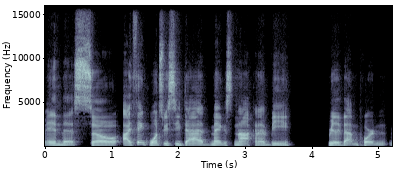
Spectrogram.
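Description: A man's voice: medium pitch, a bit bright. A man chats on a podcast in his ordinary middle-range voice, drifting through thoughts with frequent ums and restarts. He keeps it loose and conversational. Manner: rambling, many fillers. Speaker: podcast co-host. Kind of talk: casual podcast chat.

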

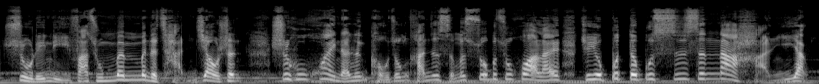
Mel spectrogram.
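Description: Male storyteller: lively dramatic narration, higher than average. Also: faint music behind. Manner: lively, with drawn-out particles and sound effects.

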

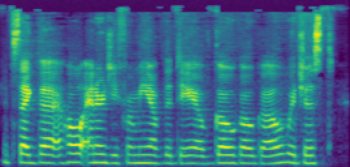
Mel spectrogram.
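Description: Even-toned woman interviewer in conversation. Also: on the low side, fairly quick.

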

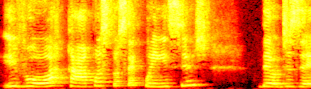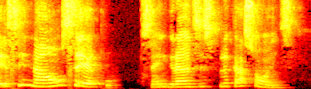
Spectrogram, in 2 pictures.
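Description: A woman speaks in a notably high voice. She makes firm, blunt, emphatic points in a casual group discussion. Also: unhurried, vocal fry, a bit bright. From Northeastern Brazil. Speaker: discussion panelist.

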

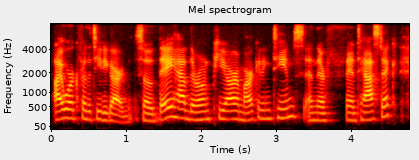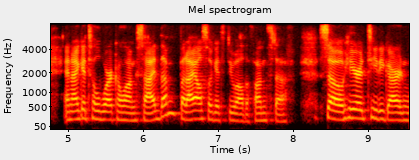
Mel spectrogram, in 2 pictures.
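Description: A middle-aged woman speaks with a Boston accent in a voice a little lower than average. Her delivery is casual and chatty, that of a guest talking through her work in an interview. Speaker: interview guest, arena marketing director.

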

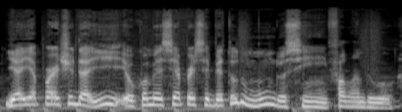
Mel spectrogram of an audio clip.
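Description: Man, Brazilian accent, casual podcast chat, slangy storyteller, gravelly voice, faint background music. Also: sits high, normal speed, darkish tone.

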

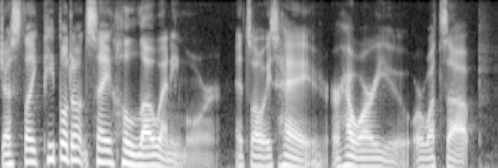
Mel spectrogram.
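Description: A man's voice: medium pitch, sing-song, moderate pace, vocal fry, no echo. A man talking casually as a podcast guest, hesitant and full of "like" fillers. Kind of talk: casual chat.

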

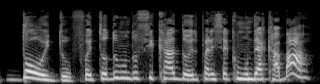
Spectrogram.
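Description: A woman's voice: fairly high pitch, fast talker, no room sound, clean studio sound. A young adult woman co-hosting a podcast, chatty and enthusiastic, cheering on her friend. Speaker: podcast co-host. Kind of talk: casual chat among friends.

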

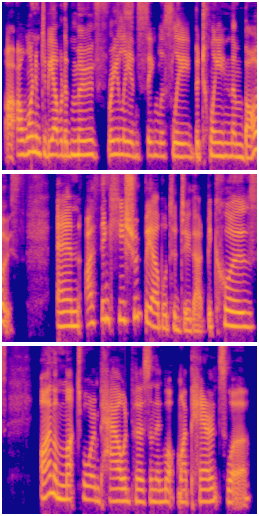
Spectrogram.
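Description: A woman's voice: mid-range voice, moderate pace, fairly bright tone, clean tone, dry recording, studio quality. Candid woman with broad Australian accent. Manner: candid, emphatic, piles up synonyms. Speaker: interview guest. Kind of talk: reflective conversational interview.

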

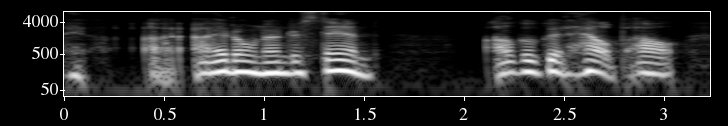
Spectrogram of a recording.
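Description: A man's voice: on the low side, a little slow, warm tone, husky, no echo, clean studio sound, voice pushed up, heavily acted. A man voicing a frightened young man who stammers and speaks in a flustered way.

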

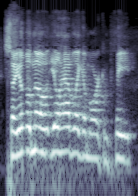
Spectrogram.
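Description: A man's voice: sits high, steady tone, moderate pace, pushed and bright. A man chatting casually as a podcast guest, with wry, joking interjections. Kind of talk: casual chat.

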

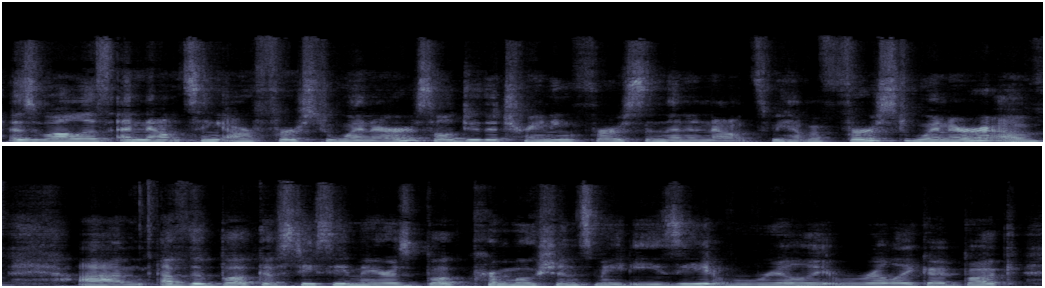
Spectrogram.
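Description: A woman's voice: medium pitch, fairly even intonation, normal speed. Chatty woman coach speaking live online. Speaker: career and leadership coach, summit host. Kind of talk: live online training, casual chat.

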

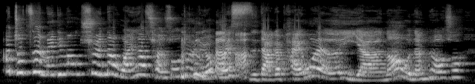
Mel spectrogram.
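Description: A woman co-hosting a casual podcast, telling a travel story in a lively way and acting out the lines she quotes. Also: rapid-fire, a little hiss or hum. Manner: lively, acts out quoted lines with big pitch jumps. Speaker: podcast co-host. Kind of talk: casual chat, animated storytelling. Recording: echoey room.

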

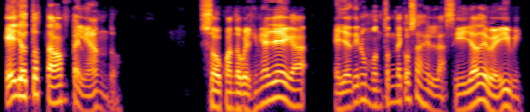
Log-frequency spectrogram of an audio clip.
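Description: A man's voice: medium pitch, moderate pace, dry recording, highs cut off. A man telling a travel story in casual chat, acting out the people in it. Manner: animated, acts out the people in his story. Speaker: podcast host.

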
